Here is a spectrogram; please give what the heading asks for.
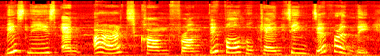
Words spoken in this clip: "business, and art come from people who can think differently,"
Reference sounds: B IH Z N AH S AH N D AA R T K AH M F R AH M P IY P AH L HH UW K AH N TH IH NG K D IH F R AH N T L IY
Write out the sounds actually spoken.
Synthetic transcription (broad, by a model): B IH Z N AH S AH N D AA R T K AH M F R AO M P IY P AH L HH UW K AH N S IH NG D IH F R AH N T L IY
